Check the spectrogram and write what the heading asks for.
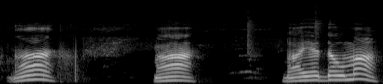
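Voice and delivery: loud call to the next room. Real, not acted. Gamer yelling to his mother about a payment, loud call. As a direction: shout for mom across the house.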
